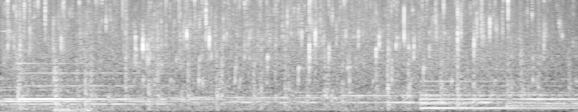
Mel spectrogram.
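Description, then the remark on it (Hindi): Raindrops plop steadily into a bucket filled with water, a scattered patter of small splashes with ringing, tonal resonances underneath, continuous, with no voices. “जरा सुनिए धुन बारिश की बूंदों की अलग अलग सतहों पर स्टील पर प्लास्टिक पर टिन पर लकड़ी पर पानी से भरी हुई बाल्टी में”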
